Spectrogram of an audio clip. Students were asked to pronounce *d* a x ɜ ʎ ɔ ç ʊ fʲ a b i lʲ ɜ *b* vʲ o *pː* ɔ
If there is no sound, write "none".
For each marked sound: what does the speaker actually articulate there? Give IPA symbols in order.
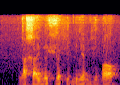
ɡ, b, ɓ

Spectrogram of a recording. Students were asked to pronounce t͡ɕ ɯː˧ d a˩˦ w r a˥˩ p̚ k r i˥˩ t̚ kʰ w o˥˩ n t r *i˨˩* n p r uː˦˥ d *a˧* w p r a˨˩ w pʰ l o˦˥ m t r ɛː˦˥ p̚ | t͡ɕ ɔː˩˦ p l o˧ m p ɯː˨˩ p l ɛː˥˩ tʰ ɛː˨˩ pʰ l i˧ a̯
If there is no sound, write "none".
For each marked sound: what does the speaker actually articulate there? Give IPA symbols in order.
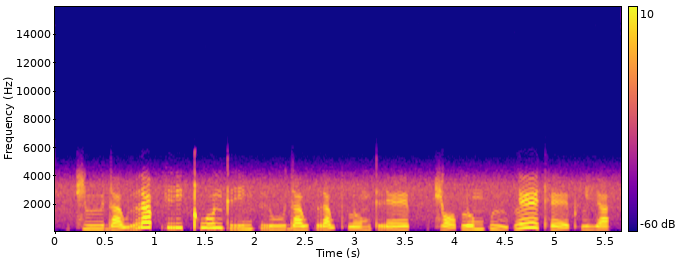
i˦˥, a˦˥

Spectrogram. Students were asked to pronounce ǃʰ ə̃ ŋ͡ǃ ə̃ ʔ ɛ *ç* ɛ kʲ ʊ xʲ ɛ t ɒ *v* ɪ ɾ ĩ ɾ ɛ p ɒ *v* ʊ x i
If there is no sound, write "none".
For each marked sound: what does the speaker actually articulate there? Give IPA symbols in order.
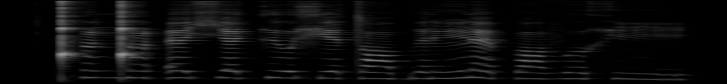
ç, b, v

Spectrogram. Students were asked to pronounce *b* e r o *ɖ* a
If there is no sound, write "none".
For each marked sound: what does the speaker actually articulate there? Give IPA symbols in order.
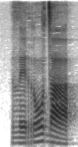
ð, d

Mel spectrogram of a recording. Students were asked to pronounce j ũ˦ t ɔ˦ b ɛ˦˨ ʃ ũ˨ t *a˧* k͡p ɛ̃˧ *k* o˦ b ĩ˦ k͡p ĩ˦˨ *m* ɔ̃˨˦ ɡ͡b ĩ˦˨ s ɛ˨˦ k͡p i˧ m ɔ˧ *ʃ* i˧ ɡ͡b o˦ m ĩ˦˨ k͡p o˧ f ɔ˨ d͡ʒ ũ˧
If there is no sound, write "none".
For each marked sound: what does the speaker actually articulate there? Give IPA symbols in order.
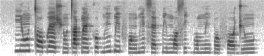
a˧, k, f, s

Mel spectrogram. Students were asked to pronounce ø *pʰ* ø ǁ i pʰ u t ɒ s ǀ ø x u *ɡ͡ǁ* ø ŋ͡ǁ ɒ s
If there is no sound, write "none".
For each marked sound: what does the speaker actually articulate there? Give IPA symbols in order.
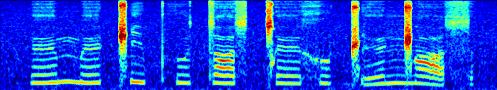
m, ɡ͡ǁ

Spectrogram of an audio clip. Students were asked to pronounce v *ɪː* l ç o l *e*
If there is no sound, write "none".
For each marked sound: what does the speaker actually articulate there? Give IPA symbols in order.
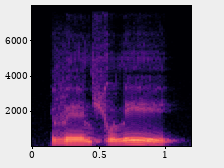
ɛː, eː

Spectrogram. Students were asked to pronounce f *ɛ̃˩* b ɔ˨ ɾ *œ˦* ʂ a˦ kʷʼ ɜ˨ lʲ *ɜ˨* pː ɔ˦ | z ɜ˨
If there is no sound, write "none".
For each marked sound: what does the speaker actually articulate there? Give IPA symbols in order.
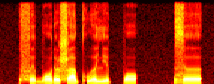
ɛ˩, ə˦, ɛ˨

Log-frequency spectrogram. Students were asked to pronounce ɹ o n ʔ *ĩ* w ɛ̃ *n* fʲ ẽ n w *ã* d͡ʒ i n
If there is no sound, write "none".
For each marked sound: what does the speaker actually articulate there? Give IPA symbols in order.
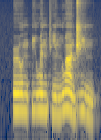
i, n, ã

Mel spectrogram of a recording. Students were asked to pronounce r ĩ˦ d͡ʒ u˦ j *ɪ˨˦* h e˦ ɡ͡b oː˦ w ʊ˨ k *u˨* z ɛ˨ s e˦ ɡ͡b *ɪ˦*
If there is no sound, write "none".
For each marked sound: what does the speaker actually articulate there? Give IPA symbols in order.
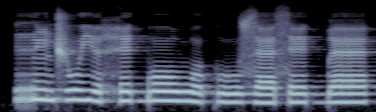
ɪ˨, u˨, ɛ˦

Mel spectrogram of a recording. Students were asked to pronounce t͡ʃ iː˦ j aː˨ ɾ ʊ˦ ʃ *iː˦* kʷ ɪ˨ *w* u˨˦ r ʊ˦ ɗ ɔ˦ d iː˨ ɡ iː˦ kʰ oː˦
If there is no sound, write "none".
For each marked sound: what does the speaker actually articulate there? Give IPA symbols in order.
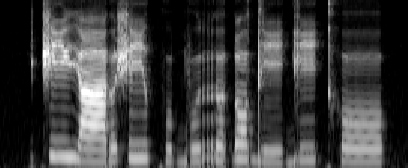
iː˦, b

